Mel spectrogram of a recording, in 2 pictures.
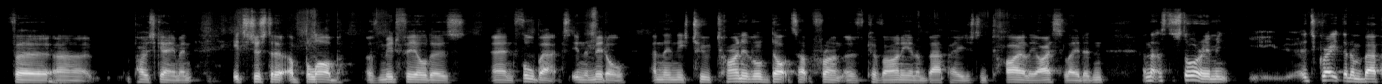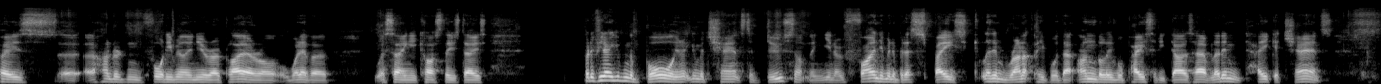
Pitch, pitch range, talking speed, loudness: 115 Hz, 105-135 Hz, 220 wpm, -18 LUFS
